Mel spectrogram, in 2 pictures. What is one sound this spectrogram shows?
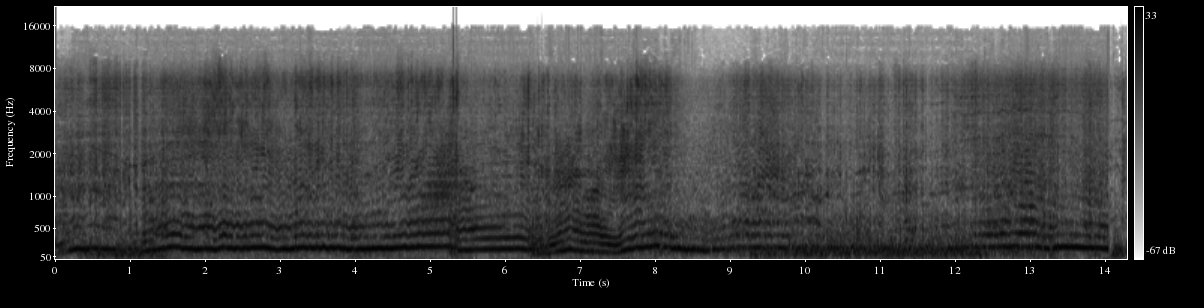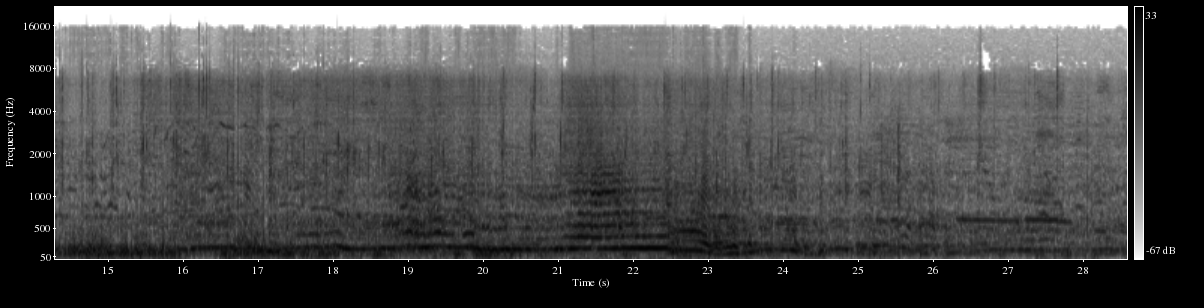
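A rally car engine roars loudly at high revs, rising and falling as the driver shifts gears.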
